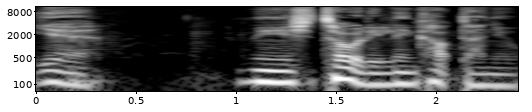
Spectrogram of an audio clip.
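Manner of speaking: put-on sensual whisper. Retelling what a woman whispered to him at a bar: imitating a sensual whisper. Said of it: "she then whispers to me".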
